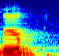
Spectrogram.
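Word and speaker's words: 미음: This consonant is called mium, and it is the sound you make when you close your lips, which sound like an M sound.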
